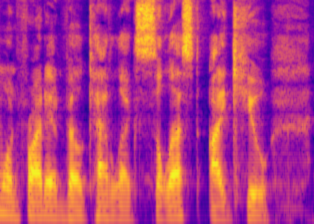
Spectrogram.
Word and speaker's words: Celestiq: friday at vale cadillac celeste iq and uh basically that's the way you're kind of supposed to pronounce it because the iq is their marquee for an electric vehicle just like in mercedes how their cars are supposed to be eq and then s or eqb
